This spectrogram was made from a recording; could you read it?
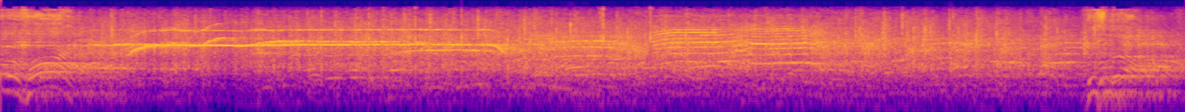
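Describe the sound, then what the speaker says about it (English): Crowd at a super welterweight boxing match applauds and cheers loudly, with shouts and whistles over the dense clapping throughout. "can we get another big round of applause for both of these warriors?"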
